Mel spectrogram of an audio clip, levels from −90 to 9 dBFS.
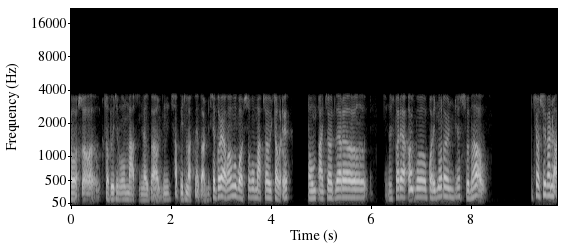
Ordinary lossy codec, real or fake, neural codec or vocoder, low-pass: none; fake; autoencoder, 22.05 kHz, a latent of 192 numbers a frame, VITS, trained on one speaker; 3.6 kHz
